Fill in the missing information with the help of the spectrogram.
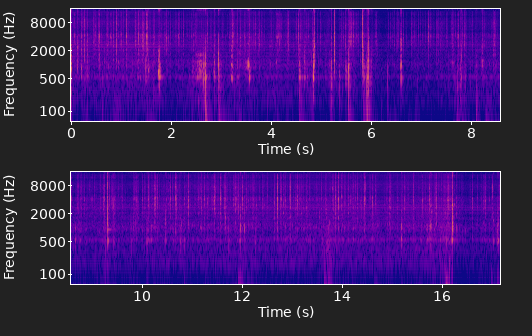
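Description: A scatter of irregular sharp clicks and knocks, thickest in the first few seconds and sparser afterwards, over a faint steady background hum.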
